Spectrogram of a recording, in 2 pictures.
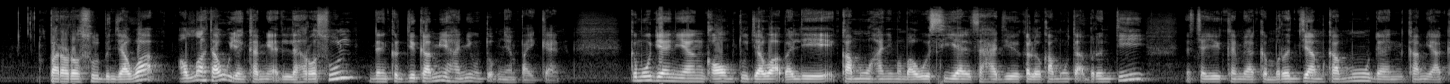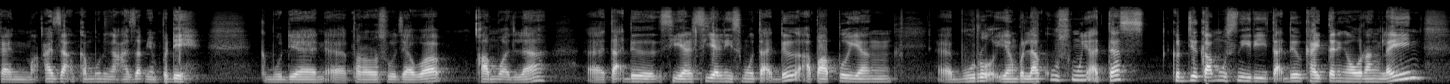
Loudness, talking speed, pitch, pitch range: -16 LUFS, 150 wpm, 130 Hz, 120-150 Hz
